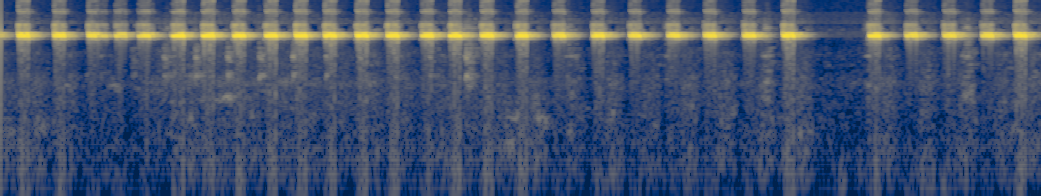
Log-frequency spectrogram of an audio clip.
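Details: Crickets chirp in a soothing sleep recording, short ringing pulses repeated roughly three per second, one brief pause near the end before the steady chirping resumes; background otherwise silent.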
